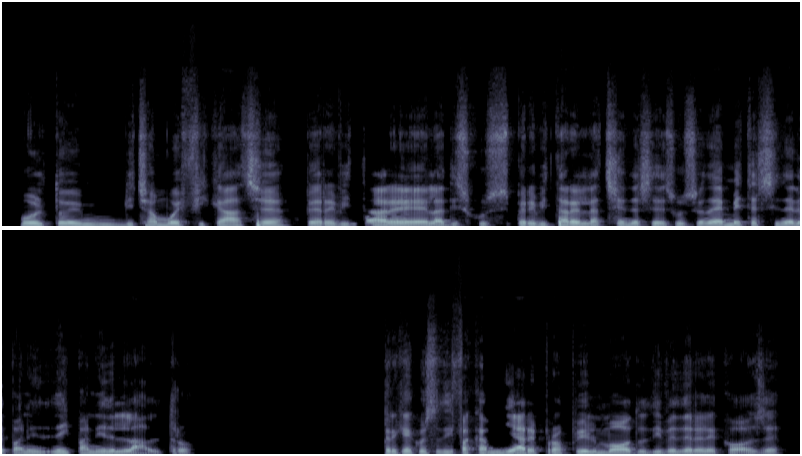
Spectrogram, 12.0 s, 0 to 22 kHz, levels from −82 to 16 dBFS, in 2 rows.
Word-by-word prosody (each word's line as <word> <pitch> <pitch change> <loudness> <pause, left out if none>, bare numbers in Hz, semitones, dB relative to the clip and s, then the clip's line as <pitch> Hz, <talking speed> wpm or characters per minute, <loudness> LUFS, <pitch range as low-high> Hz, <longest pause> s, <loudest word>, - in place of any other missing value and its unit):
molto, 100 +2 +3
ehm, 95 -3 0
diciamo, 95 +1 0
efficace, 100 +2 0
per 85 0 0
evitare 85 -1 +3
la 80 0 +3
discuss 80 +1 -7
per - - -1
evitare 85 +1 +3
l'accendersi 85 0 -2
della - - +1
discussione - - +1
è - - +3
mettersi - - -3
nelle - - +1
panni 80 +1 -3
nei 95 -2 -1
panni 85 -1 -3
dell'altro. 80 -3 -3 1.4
Perché 105 +2 +1
questo 120 +1 -4
ti 95 -4 -4
fa - - -1
cambiare 90 +1 +2
proprio 90 - -1
il 85 - -1
modo 85 0 +2
di 85 +2 -6
vedere 80 0 -1
le 80 -1 -1
cose. - - -4
90 Hz, 160 wpm, -25 LUFS, 85-95 Hz, 1.4 s, molto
